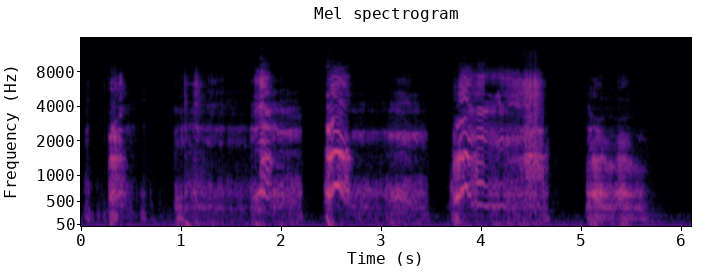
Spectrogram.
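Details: Pig making rough, rasping grunts and squeals in six uneven bursts, a few lasting nearly a second, separated by short pauses.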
